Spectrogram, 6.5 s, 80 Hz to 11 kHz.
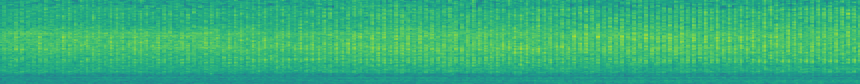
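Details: Kia Sportage 3 engine at idle: sharp, regular ticking knock about three to four per second riding on top of the idle. Engine knock, cause not identified.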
